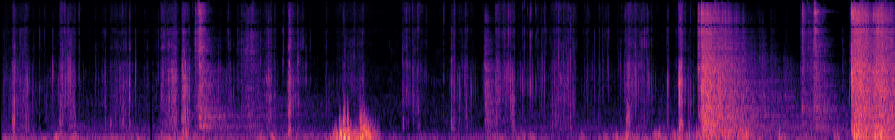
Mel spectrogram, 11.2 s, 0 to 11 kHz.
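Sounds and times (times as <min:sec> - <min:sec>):
wooden gate noises at an entrance: 0:02.0 - 0:04.2, 0:05.9 - 0:07.1, 0:08.7 - 0:11.1.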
